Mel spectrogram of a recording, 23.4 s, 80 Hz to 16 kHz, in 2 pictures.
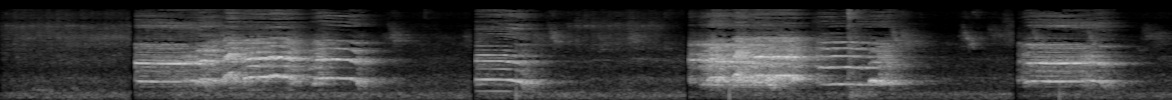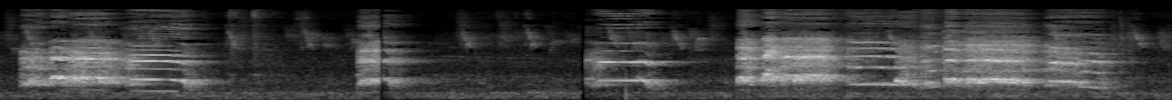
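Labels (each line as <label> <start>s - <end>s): A rooster crows loudly. 1.3s - 4.0s
A rooster crows loudly. 6.8s - 9.4s
A rooster crows loudly. 10.2s - 14.1s
A rooster crows loudly. 17.5s - 23.4s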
